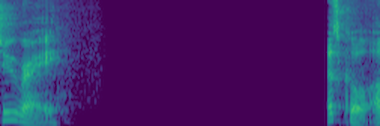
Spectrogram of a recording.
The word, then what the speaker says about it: Sirui: And it's pronounced Sirui.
